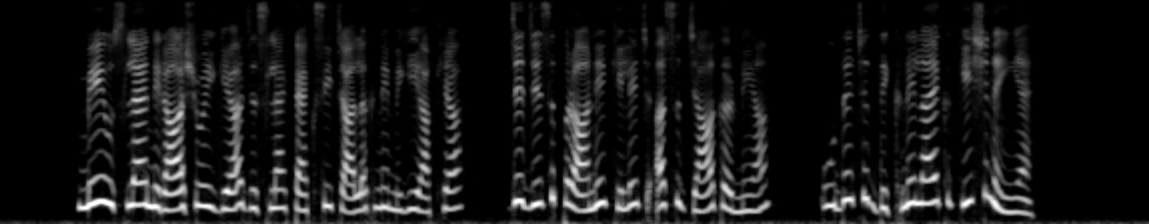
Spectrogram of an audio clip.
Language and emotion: Dogri, sad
